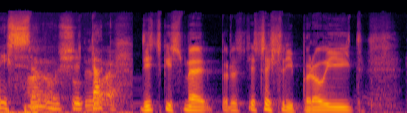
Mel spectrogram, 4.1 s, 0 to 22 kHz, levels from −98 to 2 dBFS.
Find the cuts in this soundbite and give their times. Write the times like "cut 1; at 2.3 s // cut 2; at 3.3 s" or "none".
cut 1; at 1.3 s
